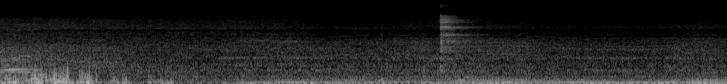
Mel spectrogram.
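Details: 2022 Ford F150 Platinum 3.5 EcoBoost at 36,000 miles: idle rumble, then a sharp metallic click shifting park to reverse/drive or accelerating; excessive rear axle spline play, both rear axles replaced under recall.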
